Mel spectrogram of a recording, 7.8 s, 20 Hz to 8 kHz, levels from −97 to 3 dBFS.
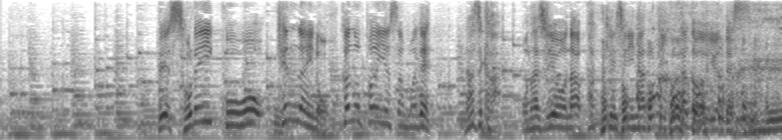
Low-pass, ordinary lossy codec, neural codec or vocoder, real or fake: none; none; none; real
